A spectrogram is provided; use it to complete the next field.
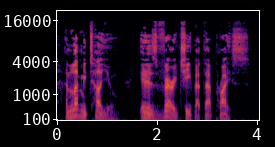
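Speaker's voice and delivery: ordinary delivery, nothing marked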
